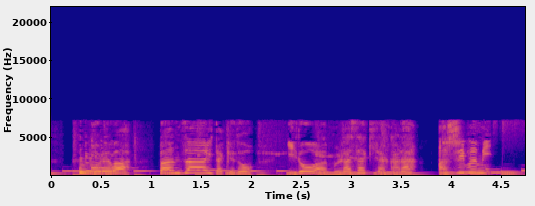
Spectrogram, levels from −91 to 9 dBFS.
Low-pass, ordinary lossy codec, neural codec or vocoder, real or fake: 7.2 kHz; MP3, 48 kbps; none; real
